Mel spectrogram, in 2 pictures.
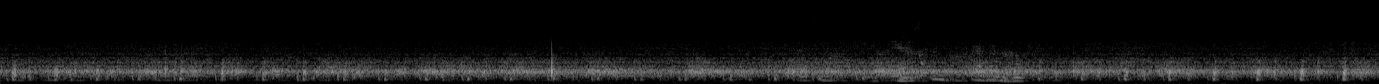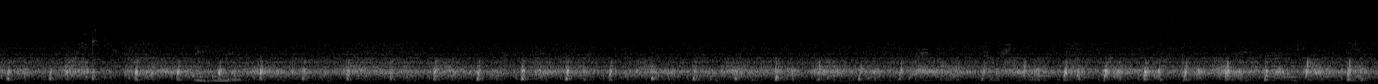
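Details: OB nursing simulation fetal heart tones: rapid, whooshing fetal heartbeat of about 140 a minute from a simulator, normal fetal heart tones.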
